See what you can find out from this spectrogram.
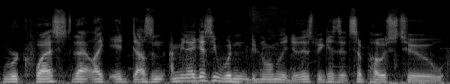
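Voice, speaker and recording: A man's voice: mid-range voice, fairly quick, a little mellow, soft background music. A man hosting a casual gaming stream, joking and rambling as he builds. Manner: joking, rambling, lots of fillers. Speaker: streamer host.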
